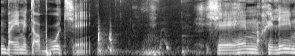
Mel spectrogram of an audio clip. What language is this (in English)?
Hebrew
